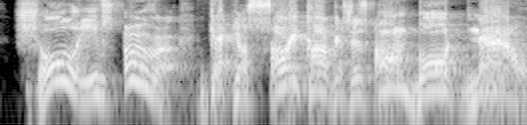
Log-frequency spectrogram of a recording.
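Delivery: mock furious, harsh, drawn-out angry shout. Doing an impression and asking how harsh it sounds: imitating an angry harsh yell. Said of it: "That's how angry it is".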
